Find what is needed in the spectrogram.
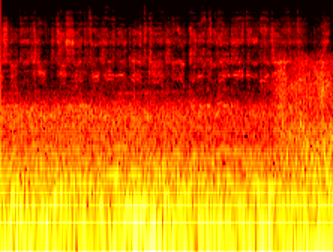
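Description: Road and engine noise inside a moving car, picked up by a dashcam microphone. The sound changes abruptly near the end as the footage switches to a different dashcam.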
